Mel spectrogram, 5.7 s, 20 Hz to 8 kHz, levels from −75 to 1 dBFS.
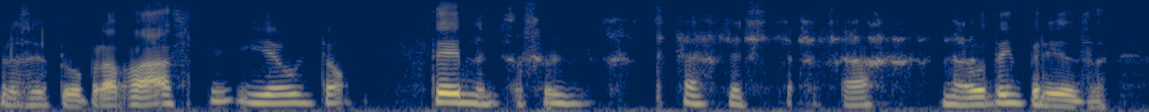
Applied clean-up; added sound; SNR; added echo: neural diffusion model UNIVERSE++.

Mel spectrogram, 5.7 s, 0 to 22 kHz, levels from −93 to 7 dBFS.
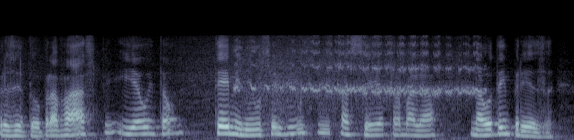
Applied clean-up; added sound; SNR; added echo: none; Accelerating, revving, vroom / Car; 16 dB; none.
